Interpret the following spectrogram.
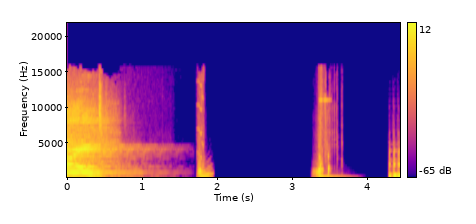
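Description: A dance song's final chord fading away, then a short rising 'bloop' sound effect about two seconds in. Near the end, a brief thump with ringing tones as a jingle sound effect begins.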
